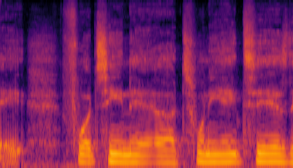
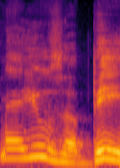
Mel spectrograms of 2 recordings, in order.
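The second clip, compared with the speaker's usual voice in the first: yelling on the tier; 6 semitones higher, 5 dB louder than usual. Retold or imitated. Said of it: "I'm yelling".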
